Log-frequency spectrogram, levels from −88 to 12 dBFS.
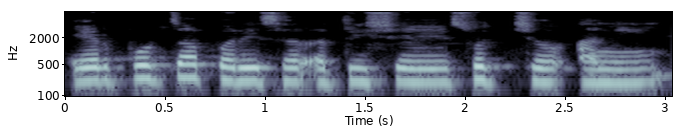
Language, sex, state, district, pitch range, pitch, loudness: Marathi, female, Maharashtra, Pune, 200-220 Hz, 210 Hz, -18 LUFS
